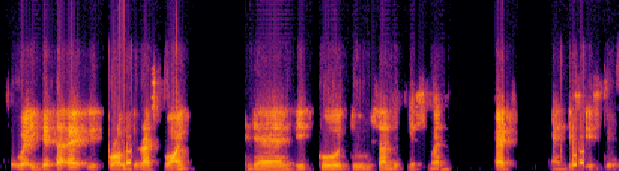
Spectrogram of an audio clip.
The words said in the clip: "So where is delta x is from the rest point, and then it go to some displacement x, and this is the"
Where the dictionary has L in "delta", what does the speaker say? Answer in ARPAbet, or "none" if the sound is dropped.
none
